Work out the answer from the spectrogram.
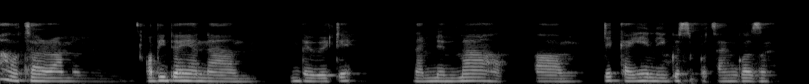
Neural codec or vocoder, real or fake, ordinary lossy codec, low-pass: codec, 44.1 kHz, 7.8 kbps, DAC; fake; none; 7.2 kHz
